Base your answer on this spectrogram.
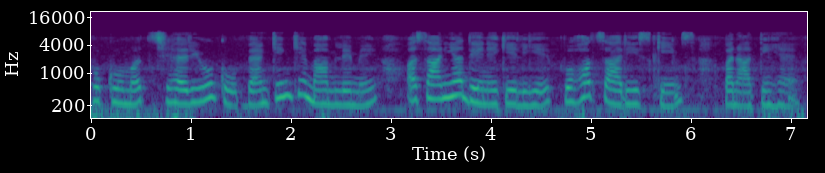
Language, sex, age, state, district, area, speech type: Urdu, female, 18-30, Uttar Pradesh, Shahjahanpur, rural, spontaneous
